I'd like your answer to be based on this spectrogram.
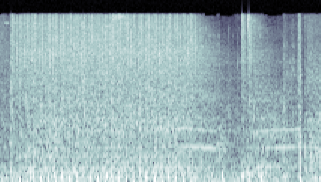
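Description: Sustained automatic gunfire from The Division, a dense rapid rattle of shots filling the scene, with a few sharper individual reports near the end and faint talk underneath.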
